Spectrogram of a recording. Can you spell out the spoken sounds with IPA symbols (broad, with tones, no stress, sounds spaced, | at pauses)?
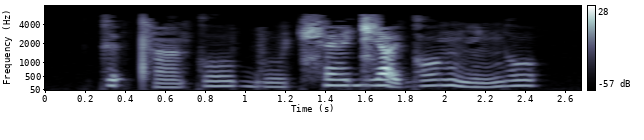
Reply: k ɪ˦ ʔ tʰ ã˨ k o˦ ʊ̯ b u˨ t͡ɕʰ ɛ˦ d͡ʑ a̰˦˨ ɪ̯ ɡ ɔ˦ ŋ ĩ˨ ɲ o˦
